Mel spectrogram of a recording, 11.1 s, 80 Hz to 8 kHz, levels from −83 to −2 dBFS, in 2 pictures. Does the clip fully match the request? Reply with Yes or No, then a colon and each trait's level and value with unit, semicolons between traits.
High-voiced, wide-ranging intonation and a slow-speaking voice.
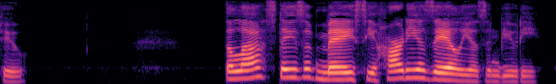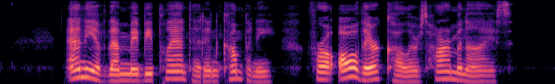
Yes: high, 195 Hz; wide, 6.2 semitones; slow, 130 wpm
